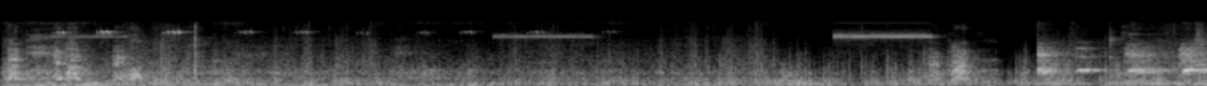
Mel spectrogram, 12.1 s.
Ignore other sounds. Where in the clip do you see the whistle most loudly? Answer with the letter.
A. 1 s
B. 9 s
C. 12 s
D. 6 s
B.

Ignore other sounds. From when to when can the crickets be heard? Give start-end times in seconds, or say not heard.
0.0-6.2.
